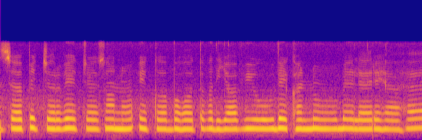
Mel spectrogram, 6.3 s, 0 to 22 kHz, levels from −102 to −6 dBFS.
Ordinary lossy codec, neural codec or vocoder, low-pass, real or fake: none; none; 7.2 kHz; real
